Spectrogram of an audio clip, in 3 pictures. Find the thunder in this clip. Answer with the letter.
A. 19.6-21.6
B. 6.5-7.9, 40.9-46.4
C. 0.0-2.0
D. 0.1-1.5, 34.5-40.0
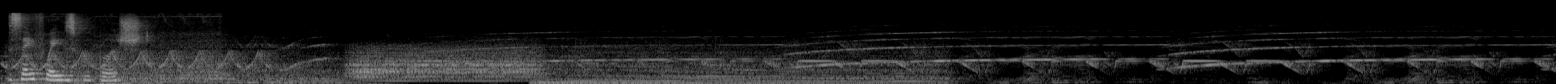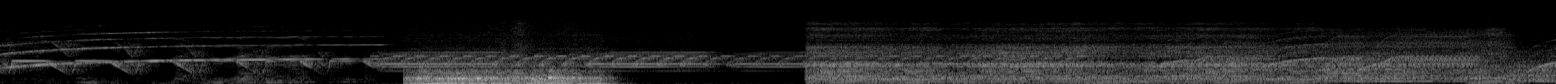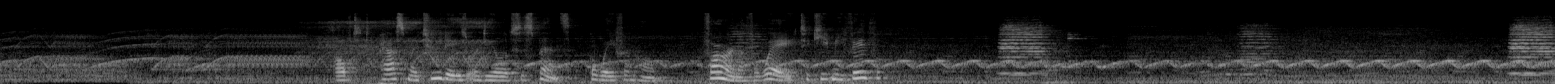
A.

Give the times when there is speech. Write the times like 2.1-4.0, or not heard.
0.1-1.5, 34.5-40.0.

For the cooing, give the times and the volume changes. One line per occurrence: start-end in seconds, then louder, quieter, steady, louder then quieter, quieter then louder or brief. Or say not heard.
not heard.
